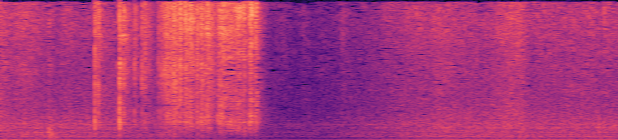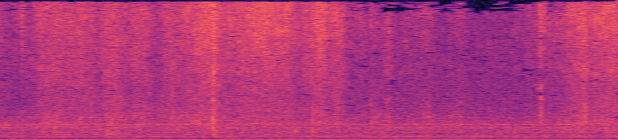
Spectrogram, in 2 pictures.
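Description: Fabric of a winter jacket's sleeve rustling as hands work and tighten its cuff, with a short rasp about a second in.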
